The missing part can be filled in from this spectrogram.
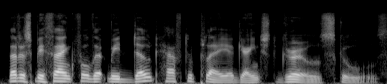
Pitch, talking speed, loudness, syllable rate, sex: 115 Hz, 200 wpm, -19 LUFS, 4.1 syllables/s, male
